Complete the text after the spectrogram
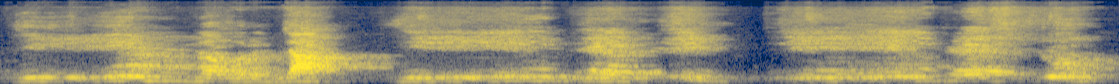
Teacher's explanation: জিম জিব্বার মাঝখান থেকে শক্তভাবে আদায় হবে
